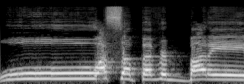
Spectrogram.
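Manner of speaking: very loud, very high hype host voice. Imitating the co-host opening the show, doing a Nick impression. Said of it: "That's my best Nick impression".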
